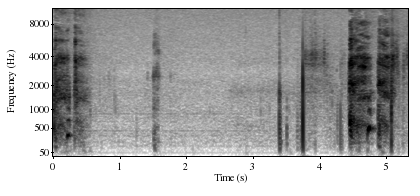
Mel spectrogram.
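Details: Coughing: a short burst of coughs, then quiet, then several more coughs and throat clearing in a small room.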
